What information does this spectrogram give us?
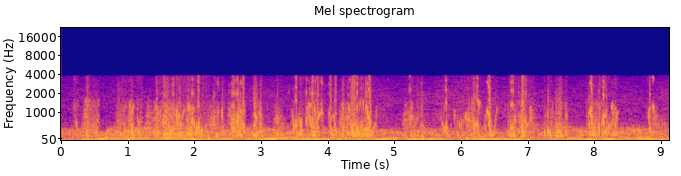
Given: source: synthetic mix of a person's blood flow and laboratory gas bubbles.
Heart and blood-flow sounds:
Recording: Doppler ultrasound of blood flow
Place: subclavian vein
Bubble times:
0.17-0.28 s: bubbles
0.34-0.59 s: bubbles
0.83-1.25 s: bubbles
1.37-2.80 s: bubbles
2.84-3.05 s: bubbles
3.21-3.35 s: bubbles
3.40-3.95 s: bubbles
4.00-4.78 s: bubbles
5.21-5.48 s: bubbles
5.68-6.58 s: bubbles
6.70-7.12 s: bubbles
7.21-7.64 s: bubbles
7.88-8.39 s: bubbles
8.78-8.93 s: bubbles
9.01-9.13 s: bubbles
From the record:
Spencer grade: 4 (maximum detectable bubble signal sounding continuously throughout systole and diastole of every cardiac period, and overriding the amplitude of the normal cardiac signals)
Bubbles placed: anywhere in the cardiac cycle

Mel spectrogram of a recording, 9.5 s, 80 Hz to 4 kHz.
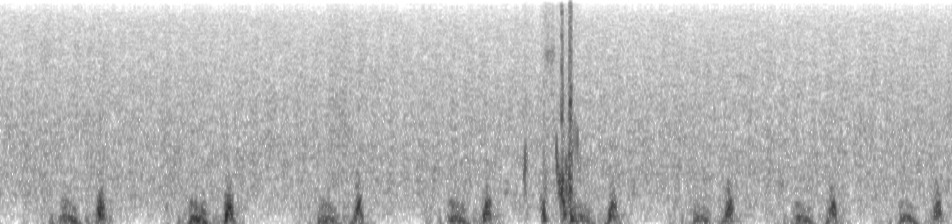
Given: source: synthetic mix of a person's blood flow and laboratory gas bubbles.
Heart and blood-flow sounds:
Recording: Doppler ultrasound of blood flow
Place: precordium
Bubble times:
5.23-5.28 s: bubbles
5.39-5.82 s: bubbles
From the record:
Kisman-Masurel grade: 223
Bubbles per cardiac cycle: several, 3 to 8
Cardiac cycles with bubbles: 10 to 50%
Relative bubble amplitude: loud (0.450 to 0.775)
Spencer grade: 2 (many but less than half of the cardiac periods contain bubble signals, singularly or in groups)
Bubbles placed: only in the low amplitude regions of the cardiac cycle

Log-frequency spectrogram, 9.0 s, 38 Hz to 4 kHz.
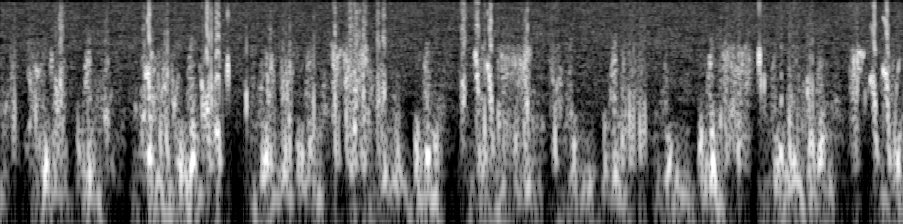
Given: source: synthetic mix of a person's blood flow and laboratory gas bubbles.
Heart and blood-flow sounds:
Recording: Doppler ultrasound of blood flow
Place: precordium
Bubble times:
0.09-0.17 s: bubbles
0.27-0.46 s: bubbles
0.48-0.68 s: bubbles
1.03-1.15 s: bubbles
1.39-1.82 s: bubbles
1.98-2.32 s: bubbles
2.42-2.50 s: bubbles
2.64-2.94 s: bubbles
3.10-3.17 s: bubbles
3.30-3.86 s: bubbles
3.89-4.01 s: bubbles
4.31-4.44 s: bubbles
4.60-4.67 s: bubbles
4.72-5.31 s: bubbles
5.49-5.60 s: bubbles
6.19-6.47 s: bubbles
7.18-7.67 s: bubbles
7.76-8.17 s: bubbles
8.48-9.04 s: bubbles
From the record:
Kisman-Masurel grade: 242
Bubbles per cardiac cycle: several, 3 to 8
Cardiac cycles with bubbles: 100%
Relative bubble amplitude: moderate (0.250 to 0.450)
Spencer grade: 3 (all of the cardiac periods contain showers or single bubble signals, but not dominating or overriding the cardiac motion signals)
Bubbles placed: only in the low amplitude regions of the cardiac cycle

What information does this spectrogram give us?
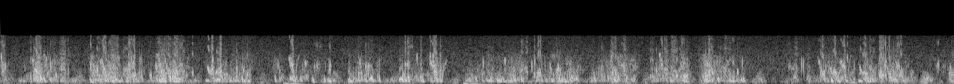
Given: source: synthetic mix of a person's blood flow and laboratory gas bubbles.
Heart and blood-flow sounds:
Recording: Doppler ultrasound of blood flow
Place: precordium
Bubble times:
0.00-0.10 s: bubbles
0.16-0.71 s: bubbles
0.87-1.96 s: bubbles
2.03-2.55 s: bubbles
2.71-3.38 s: bubbles
3.48-3.84 s: bubbles
3.96-4.47 s: bubbles
4.62-5.86 s: bubbles
5.88-6.41 s: bubbles
6.46-6.92 s: bubbles
6.98-7.49 s: bubbles
7.87-9.10 s: bubbles
9.34-9.55 s: bubbles
From the record:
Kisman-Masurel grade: 444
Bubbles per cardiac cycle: continuous sound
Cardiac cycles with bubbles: 100%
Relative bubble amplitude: maximal (0.775 to 0.999)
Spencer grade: 4 (maximum detectable bubble signal sounding continuously throughout systole and diastole of every cardiac period, and overriding the amplitude of the normal cardiac signals)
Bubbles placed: anywhere in the cardiac cycle

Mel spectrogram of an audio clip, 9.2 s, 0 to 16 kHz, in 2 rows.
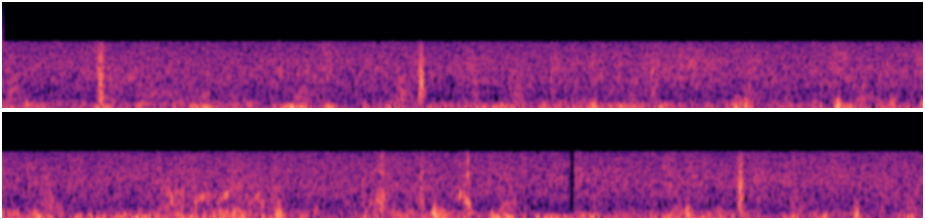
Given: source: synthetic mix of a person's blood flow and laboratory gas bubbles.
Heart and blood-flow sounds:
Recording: Doppler ultrasound of blood flow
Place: subclavian vein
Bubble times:
5.42-5.92 s: bubbles
6.10-6.21 s: bubbles
6.39-6.58 s: bubbles
6.87-7.00 s: bubbles
From the record:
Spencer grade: 1 (occasional bubble signal discernible with the cardiac motion signal, with majority of cardiac periods free of bubbles)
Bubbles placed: anywhere in the cardiac cycle

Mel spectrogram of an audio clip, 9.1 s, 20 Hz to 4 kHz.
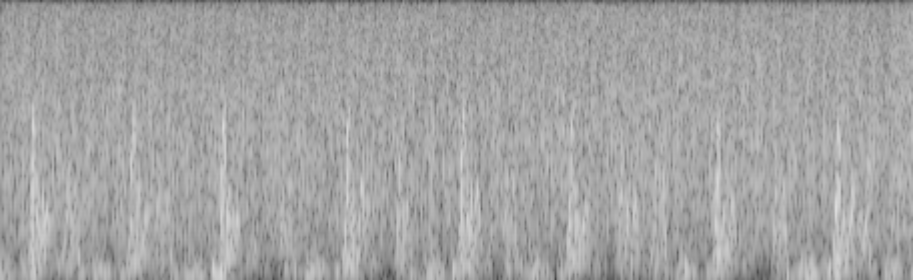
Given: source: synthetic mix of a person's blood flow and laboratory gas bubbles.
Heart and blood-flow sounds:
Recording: Doppler ultrasound of blood flow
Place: precordium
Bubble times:
no bubbles
From the record:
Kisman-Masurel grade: 000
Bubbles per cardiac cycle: 0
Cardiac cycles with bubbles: 0%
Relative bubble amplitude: no bubbles discernible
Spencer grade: 0 (complete lack of bubble signals)

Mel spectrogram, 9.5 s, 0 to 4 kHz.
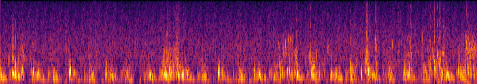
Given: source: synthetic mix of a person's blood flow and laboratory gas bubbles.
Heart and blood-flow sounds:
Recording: Doppler ultrasound of blood flow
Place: precordium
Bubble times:
0.00-0.05 s: bubbles
0.13-0.50 s: bubbles
0.58-0.76 s: bubbles
3.19-3.74 s: bubbles
5.52-5.98 s: bubbles
6.14-6.58 s: bubbles
6.75-6.83 s: bubbles
6.97-7.04 s: bubbles
7.09-7.14 s: bubbles
7.18-7.44 s: bubbles
7.47-7.57 s: bubbles
7.75-7.87 s: bubbles
8.07-8.27 s: bubbles
8.41-8.93 s: bubbles
9.13-9.55 s: bubbles
From the record:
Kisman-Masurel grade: 232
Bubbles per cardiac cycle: several, 3 to 8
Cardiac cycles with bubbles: 50 to 99%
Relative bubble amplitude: moderate (0.250 to 0.450)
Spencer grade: 3 (all of the cardiac periods contain showers or single bubble signals, but not dominating or overriding the cardiac motion signals)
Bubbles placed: anywhere in the cardiac cycle

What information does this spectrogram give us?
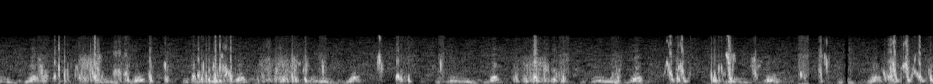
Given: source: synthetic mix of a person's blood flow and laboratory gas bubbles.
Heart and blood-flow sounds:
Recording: Doppler ultrasound of blood flow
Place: precordium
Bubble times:
0.36-1.32 s: bubbles
1.47-1.56 s: bubbles
1.62-1.71 s: bubbles
1.90-2.36 s: bubbles
2.56-3.12 s: bubbles
3.19-3.27 s: bubbles
3.75-3.85 s: bubbles
3.94-4.13 s: bubbles
4.38-4.46 s: bubbles
5.11-5.69 s: bubbles
6.10-6.22 s: bubbles
6.63-6.90 s: bubbles
7.07-7.37 s: bubbles
7.50-7.62 s: bubbles
7.97-8.09 s: bubbles
8.17-8.30 s: bubbles
8.80-9.34 s: bubbles
From the record:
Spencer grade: 3 (all of the cardiac periods contain showers or single bubble signals, but not dominating or overriding the cardiac motion signals)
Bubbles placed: only in the low amplitude regions of the cardiac cycle

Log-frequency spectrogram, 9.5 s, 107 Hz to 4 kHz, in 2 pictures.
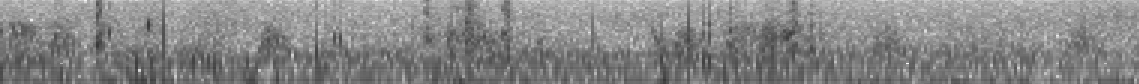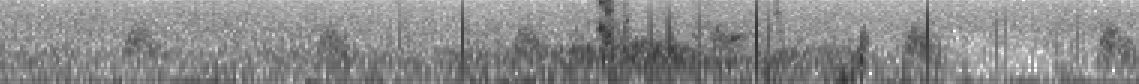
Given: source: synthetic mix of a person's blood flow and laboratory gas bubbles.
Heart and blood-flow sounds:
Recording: Doppler ultrasound of blood flow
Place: subclavian vein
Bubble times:
0.00-0.17 s: bubbles
0.20-0.33 s: bubbles
0.35-0.49 s: bubbles
0.55-0.70 s: bubbles
0.75-1.20 s: bubbles
1.29-1.44 s: bubbles
1.75-2.31 s: bubbles
2.71-2.83 s: bubbles
2.90-3.42 s: bubbles
7.15-7.42 s: bubbles
7.61-8.05 s: bubbles
From the record:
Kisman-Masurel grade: 232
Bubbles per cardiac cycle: several, 3 to 8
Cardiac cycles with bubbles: 50 to 99%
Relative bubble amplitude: moderate (0.250 to 0.450)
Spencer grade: 3 (all of the cardiac periods contain showers or single bubble signals, but not dominating or overriding the cardiac motion signals)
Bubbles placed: anywhere in the cardiac cycle

